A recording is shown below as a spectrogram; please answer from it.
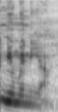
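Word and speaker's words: pneumonia: Number three, bacteria এটা হবে নিউমোনিয়া। এখানে যে নিউমোনিয়ার আগে যে পি আছে, এটা কিন্তু উচ্চারণের সময় অফ থাকে, সাইলেন্ট লেটার, এটা নিউমোনিয়া।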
